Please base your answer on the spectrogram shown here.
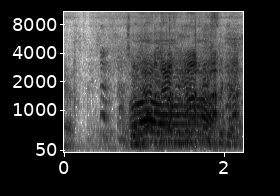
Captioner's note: laughter; groans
